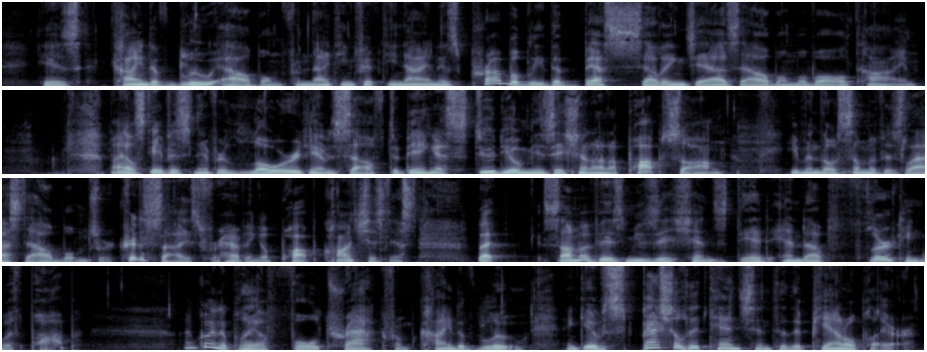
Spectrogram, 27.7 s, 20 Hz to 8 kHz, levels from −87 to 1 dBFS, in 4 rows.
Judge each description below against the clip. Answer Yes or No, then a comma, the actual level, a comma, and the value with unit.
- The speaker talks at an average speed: Yes, average, 165 wpm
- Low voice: Yes, low, 110 Hz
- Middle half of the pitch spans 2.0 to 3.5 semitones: No, average, 5.3 semitones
